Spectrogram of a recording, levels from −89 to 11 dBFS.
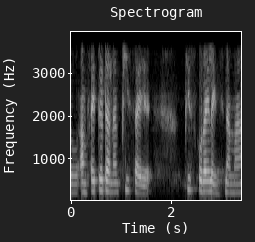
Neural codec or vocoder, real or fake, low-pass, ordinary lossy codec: vocoder, 44.1 kHz, 128 mel bands every 256 samples, BigVGAN v2; fake; 3.6 kHz; none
